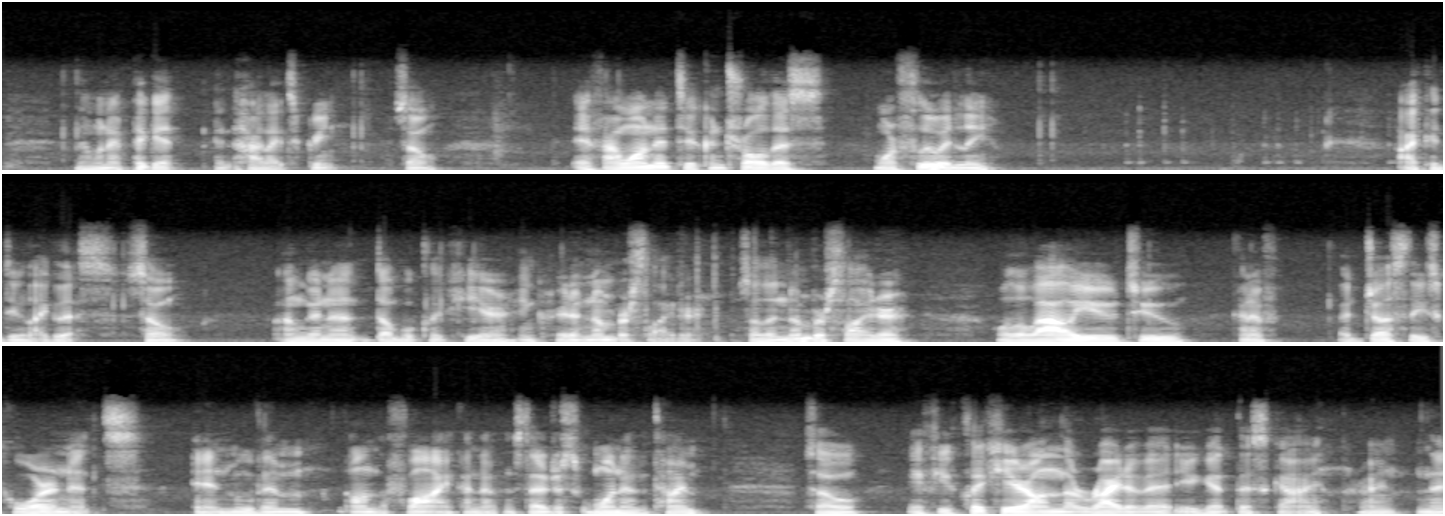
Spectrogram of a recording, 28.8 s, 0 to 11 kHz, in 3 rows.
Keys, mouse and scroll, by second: 0.4 click, 7.5-8.4 scroll down 4, 8.4-9.3 scroll down 3, 9.3-10.4 scroll down 3, 12.7 click, 13.7-15.7 typing, 17.2 click.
